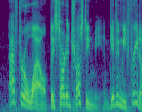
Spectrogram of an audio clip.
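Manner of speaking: ordinary talk, nothing marked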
